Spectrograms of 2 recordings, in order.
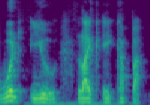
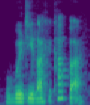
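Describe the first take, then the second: First: It is broken up with pauses between words. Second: It flows smoothly without pauses between words. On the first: The speaker calls it wrong. "it is kind of broken down. You kind of pausing" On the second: The speaker calls it right. "Just relax and perfect it"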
